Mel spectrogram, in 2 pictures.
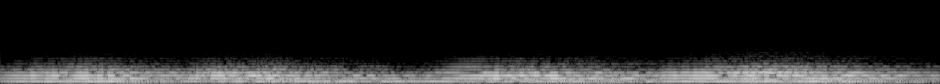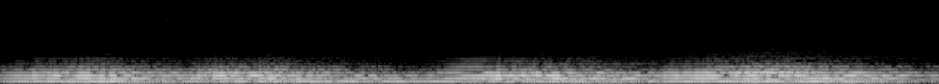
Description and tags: This is the same recording of my Galaxie tailpipe but I've run the audio through a ping pong delay and a reverb - this is the outcome. I used this effect for a hovering vehicle sound in a sci-fi piece that I did.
